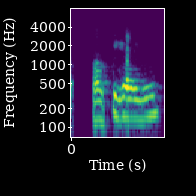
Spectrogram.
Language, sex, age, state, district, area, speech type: Punjabi, male, 45-60, Punjab, Amritsar, urban, conversation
